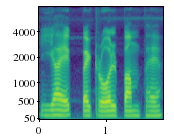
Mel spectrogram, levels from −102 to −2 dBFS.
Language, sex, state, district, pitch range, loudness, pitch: Hindi, male, Bihar, Vaishali, 125-130 Hz, -17 LUFS, 125 Hz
